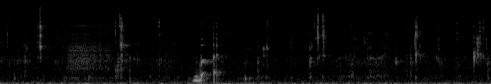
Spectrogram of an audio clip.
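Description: Soft, moist gum chewing close to the mic in a quiet room, with irregular small clicks and smacks and one louder chomp, a brief spoken word in between.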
